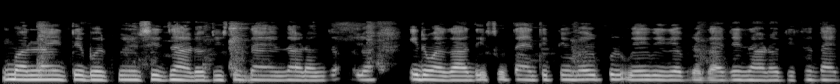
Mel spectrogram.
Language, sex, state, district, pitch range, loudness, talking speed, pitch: Marathi, female, Maharashtra, Dhule, 195-215 Hz, -20 LUFS, 135 wpm, 205 Hz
